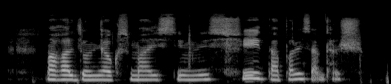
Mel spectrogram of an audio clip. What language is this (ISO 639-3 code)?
kat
